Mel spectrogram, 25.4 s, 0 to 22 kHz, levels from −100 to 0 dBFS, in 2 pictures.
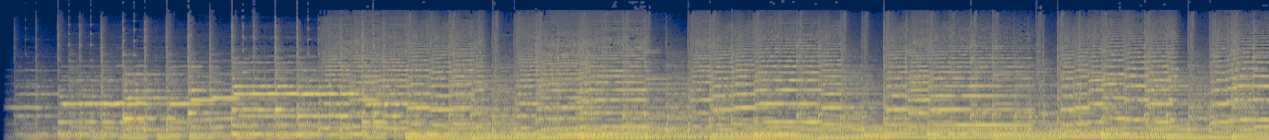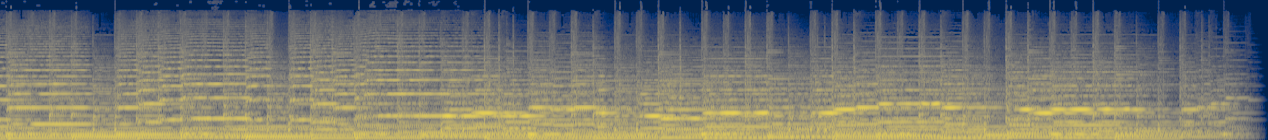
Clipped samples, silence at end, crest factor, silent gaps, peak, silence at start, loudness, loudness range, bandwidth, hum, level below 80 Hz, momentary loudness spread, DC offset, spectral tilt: under 0.1%; 0.15 s; 14 dB; none; -2 dBFS; 0.15 s; -16 LUFS; 2 LU; 16 kHz; none; -28 dBFS; 5 LU; under 0.1%; -6 dB/octave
